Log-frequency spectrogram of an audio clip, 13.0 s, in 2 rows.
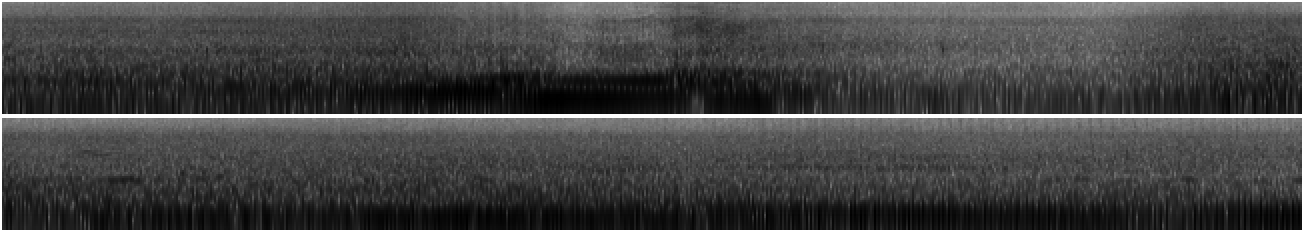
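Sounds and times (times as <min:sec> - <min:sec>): car accelerating hard: 0:00.0 - 0:04.6
sports car engine: 0:00.0 - 0:13.0.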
